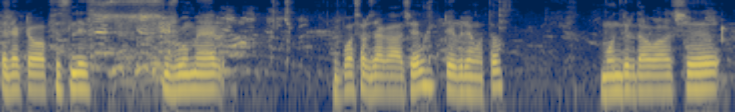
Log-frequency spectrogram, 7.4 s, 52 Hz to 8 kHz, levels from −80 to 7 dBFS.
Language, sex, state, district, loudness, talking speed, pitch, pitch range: Bengali, male, West Bengal, Malda, -14 LUFS, 120 wpm, 145 Hz, 135-150 Hz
